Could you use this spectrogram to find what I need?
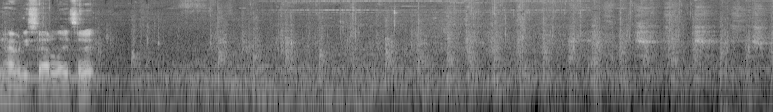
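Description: Heavy boots thud on a metal walkway.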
